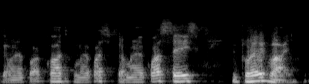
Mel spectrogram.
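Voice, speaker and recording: Somewhat breathy, a man's voice sits at a medium pitch with ordinary pitch variation. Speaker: university math lecturer. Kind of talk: online lecture. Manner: fast.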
